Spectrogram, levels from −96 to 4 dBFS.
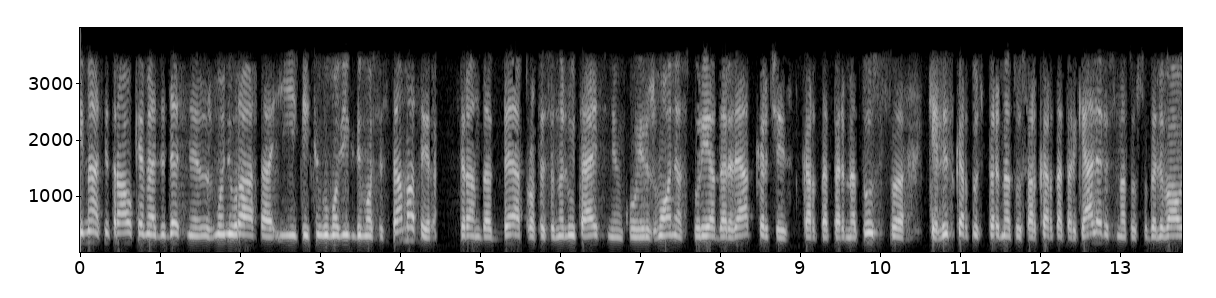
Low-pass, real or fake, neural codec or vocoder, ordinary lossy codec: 3.6 kHz; real; none; AAC, 24 kbps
